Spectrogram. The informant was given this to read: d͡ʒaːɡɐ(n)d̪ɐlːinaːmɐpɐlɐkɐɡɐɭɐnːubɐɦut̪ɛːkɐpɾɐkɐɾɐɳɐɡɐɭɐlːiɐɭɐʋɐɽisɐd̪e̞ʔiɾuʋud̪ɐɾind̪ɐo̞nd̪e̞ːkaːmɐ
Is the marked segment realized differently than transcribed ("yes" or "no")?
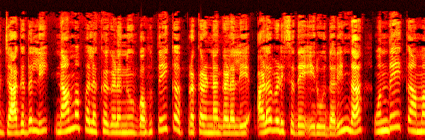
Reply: yes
